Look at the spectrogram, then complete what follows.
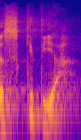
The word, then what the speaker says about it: Scythia: Bertahun-tahun kemudian, Andreas dituntun Roh Kudus pergi ke Skitia. Itu di sebelah selatan hari ini Rusia. Skitia itu nggak tahu saya ejaannya betul atau enggak.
